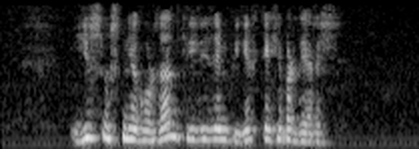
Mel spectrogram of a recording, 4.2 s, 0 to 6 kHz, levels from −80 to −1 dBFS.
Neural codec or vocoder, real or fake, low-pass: none; real; 5.4 kHz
